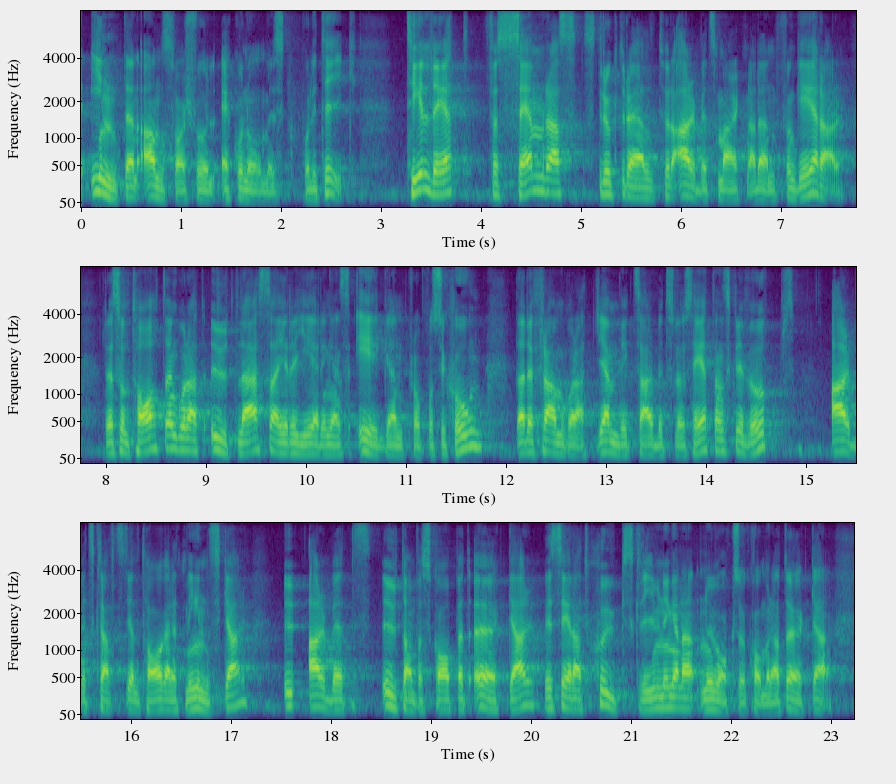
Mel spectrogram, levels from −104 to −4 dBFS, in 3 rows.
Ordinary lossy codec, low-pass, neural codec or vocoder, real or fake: none; none; none; real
